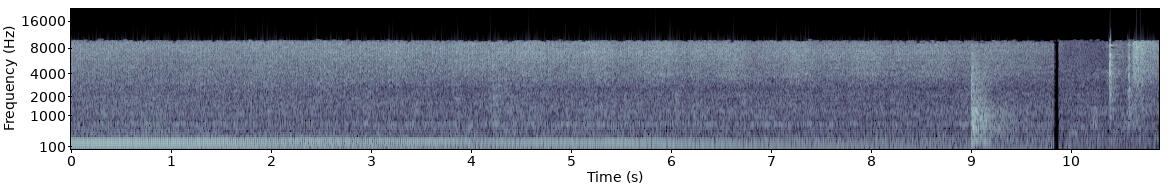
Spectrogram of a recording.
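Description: A bucket elevator hums with a low drone.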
